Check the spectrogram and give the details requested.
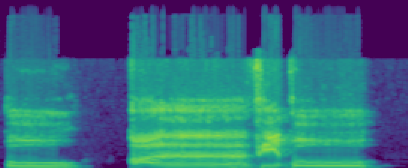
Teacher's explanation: واو ساکن سے پہلے پیش ہو تو واو مدہ ہوتا ہے، ایک الف کی مقدار اس کو لمبا کیا جاتا ہے۔ یہاں پر واو مدہ ہے، ایک الف کی مقدار اس کو لمبا کریں گے۔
